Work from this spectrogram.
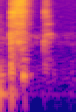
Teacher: on a 3 consonnes non voisées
